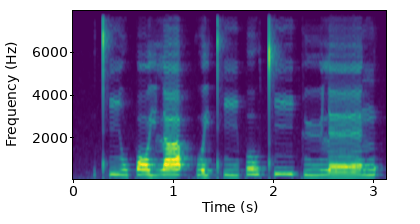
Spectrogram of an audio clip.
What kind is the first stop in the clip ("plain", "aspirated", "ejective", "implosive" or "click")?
aspirated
